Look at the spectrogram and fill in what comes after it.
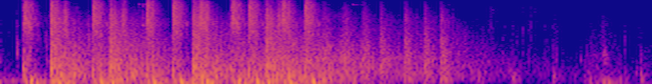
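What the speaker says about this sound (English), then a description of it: "Right, we got a machine gun now" A machine gun fires in the video game DayZ, loud rapid bursts of shots for several seconds, then slowing to scattered single cracks before stopping.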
